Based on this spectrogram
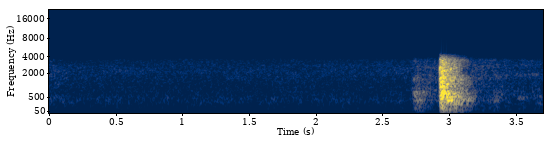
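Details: A quiet indoor hiss ends in one sharp knock, like a door or drawer shutting, with no animal heard.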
